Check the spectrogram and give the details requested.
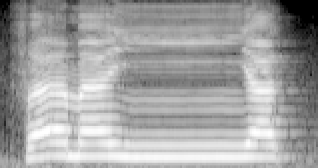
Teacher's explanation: میم کو یا کے ساتھ ملائیں گے، نون کی وجہ سے یہاں پر ناک میں آواز پیدا کرنی ہے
